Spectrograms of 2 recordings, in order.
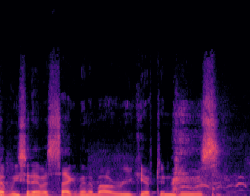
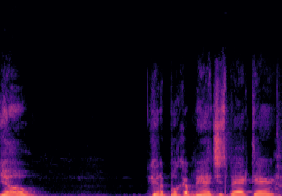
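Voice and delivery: put-on shout, higher; 13 semitones higher than usual. Retelling what a customer yelled on his way out to smoke: imitating someone yelling. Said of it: "he just yells".

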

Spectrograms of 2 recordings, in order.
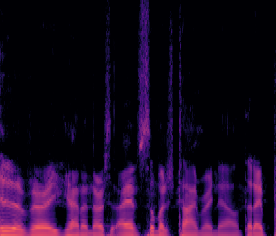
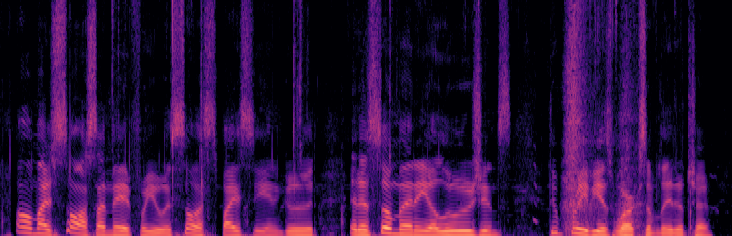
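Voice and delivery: loud, high put-on Italian accent; 7 semitones higher, 9 dB louder than usual. On a novel podcast, one host launches into a bit in a mock Italian accent. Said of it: "hear [name] do this voice".

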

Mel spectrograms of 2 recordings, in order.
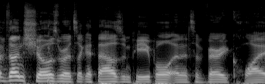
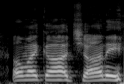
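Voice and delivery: high-pitched shout; 10 semitones higher than usual. Recalling a girl in a theater at the first scene of Pirates, retelling a girl's shout. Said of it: "this girl shouts".

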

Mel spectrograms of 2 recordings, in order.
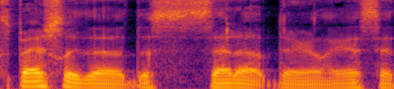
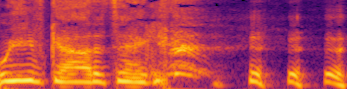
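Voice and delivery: put-on excited voice, higher and louder; 8 dB louder than usual. Retelling how someone reacted to a restaurant plan: imitating Cody all excited. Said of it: "She got all excited".

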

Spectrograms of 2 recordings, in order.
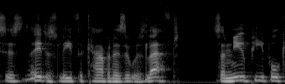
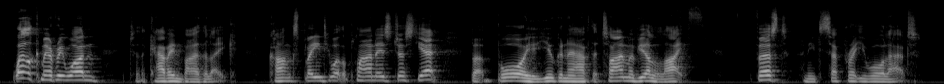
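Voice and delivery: usual speaking voice

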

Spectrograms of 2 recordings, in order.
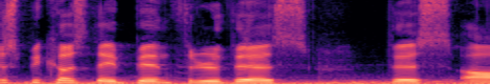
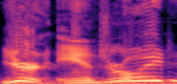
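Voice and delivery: mock very high, shrill, blurted, bursting with excitement; 10 semitones higher, 6 dB louder than usual. Recounting a scene where she asks who Soji's father is, retelling an excited question. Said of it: "And there's like excitement there".

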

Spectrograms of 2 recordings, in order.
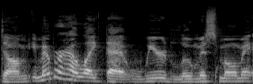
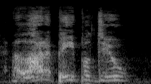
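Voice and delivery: put-on gross smoker's rasp, pitched up; 6 semitones higher than usual. Retelling a movie cameo, imitating Carrie Fisher's gross smoker's voice. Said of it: "that gross smoker's voice".

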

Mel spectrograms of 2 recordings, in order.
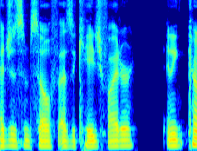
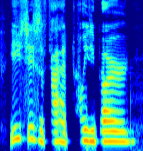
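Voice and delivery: put-on Southern accent, higher; 10 semitones higher than usual. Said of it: "we definitely quote things in Southern accents".

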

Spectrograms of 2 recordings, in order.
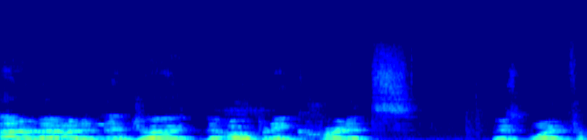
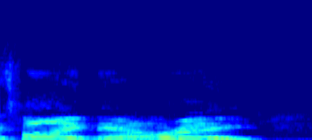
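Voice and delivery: high, chirpy, cheery mock cheer. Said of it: "and he's like".

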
